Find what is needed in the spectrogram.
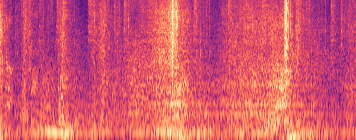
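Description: Dramatic film score under a fight scene, broken by two sudden sound-effect hits, about two seconds in and again near the end.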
